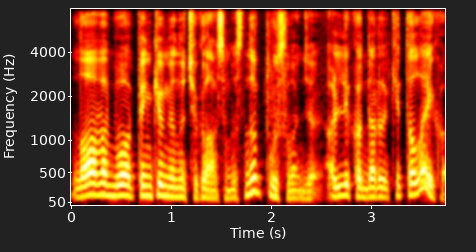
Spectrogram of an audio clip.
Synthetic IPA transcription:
lˠoːʋɐbʊʋoːpʲɛŋʲkʲuːmʲɪnʊt͡ʃʲuklˠɐʊsʲɪmɐsnʊpuːsʋɐnʲd͡ʒʲo̰olʲɪkoːd̪ɐrkʲɪt̪oːlˠɐɪkoː

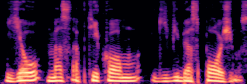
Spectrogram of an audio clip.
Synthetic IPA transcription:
jɛʊmʲɛsɐpʲt̪ʲiːkoːmɡʲiːʋʲiːbʲeːspoːʒʲiːmʊs

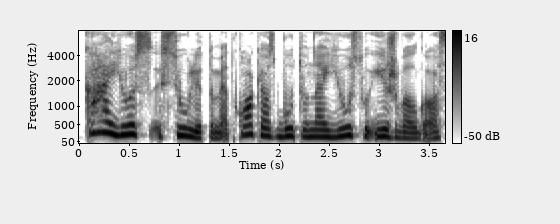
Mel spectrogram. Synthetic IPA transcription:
kɑːjuːssʲuːlʲiːt̪ʊmʲḛːt̪koːkʲoːs̬buːt̪uːnɐjuːsuːʔiʒʋɐlˠɡo̰ːs

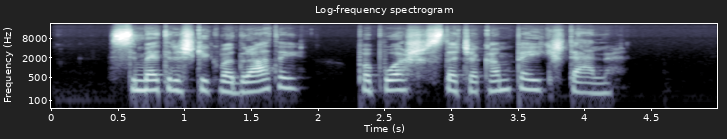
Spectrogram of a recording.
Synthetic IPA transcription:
sʲɪmʲɛt̪ʲɾʲɪʃʲkʲɪkʋɐd̪ɾɑːt̪ɐɪ | pɐpuɔʃst̪ɐt͡ʃʲɛkɐmʲpʲɛɛɪkʃʲt̪ʲæːlʲɛ

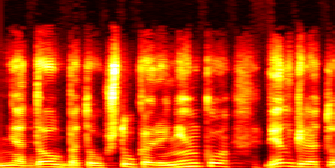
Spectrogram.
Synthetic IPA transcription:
nʲɛd̪ɐʊk̚bʲɛt̪ɐʊkʃt̪uːkɐɾʲɪnʲɪŋkuːʋʲeːlˠɡʲɪlʲɛt̪ʊ

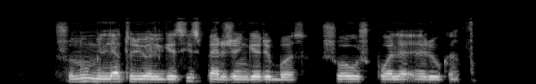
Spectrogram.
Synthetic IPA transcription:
ʃonuːmʲɪlʲæːt̪oːjuːɛlʲɡʲɛsʲiːspʲæɾʲʒʲɛŋʲɡʲɛɾʲɪboːs | ʃuɔʊʃpuɔlʲɛɛɾʲʊkɐ

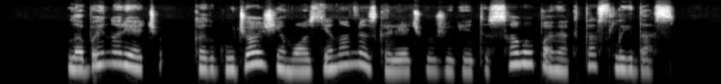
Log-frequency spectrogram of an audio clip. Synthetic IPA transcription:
lˠɐbɐɪnoːɾʲeːt͡ʃʲɛʊ | kɐt̪ɡuːd͡ʒʲoːsʒʲiɛmoːsd̪ʲiɛnoːmʲɪsɡɐlʲeːt͡ʃʲɛʊʒʲuːɾʲeːt̪ʲɪsɑːʋoːpɐmʲɛkt̪ɐslˠɐɪd̪ɐs

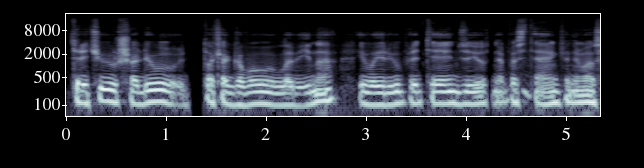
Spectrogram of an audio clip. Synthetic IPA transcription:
t̪ʲɾʲɛt͡ʃʲuːjuʃɐlʲuːt̪oːkʲɛɡɐʋɐʊlˠɐʋʲiːnɐiːʋɐɪɾʲuːpʲɾʲɛt̪ʲɛnʲzʲɪjʊnʲɛpɐsʲɪ̥t̪ʲɛŋʲkʲɪnʲɪ̰mɐs

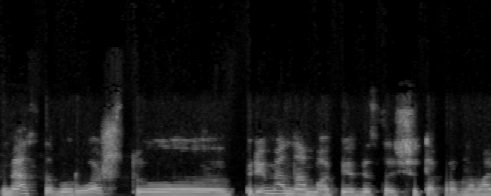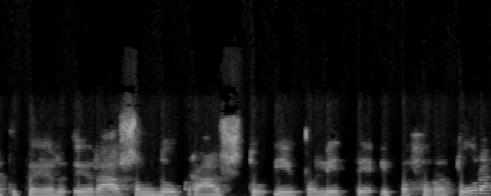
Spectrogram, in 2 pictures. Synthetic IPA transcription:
mʲɛssɑʋoːɾuɔʃt̪ʊpʲɾʲɪmʲɛnɐmɑ̰ːpʲiɛʋʲɪsɐʃʲɪt̪ɐpɾoːbʲlʲɛmɑːt̪ʲɪkɐɪɾɪɾɑːʃoːmd̪ɐʊkrɑːʃt̪ṵʔipoːlʲɪt̪ʲɪjɛʔiːpɾokuɾɐt̪uːɾɐː

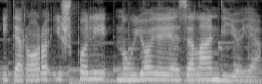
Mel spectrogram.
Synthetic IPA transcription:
it̪ʲɛɾɔɾoːʔɪʃpoːlʲiːnɒʊjoːjoːjɛzʲɛlˠɑˑnʲd̪ʲɪjoːjɛ

